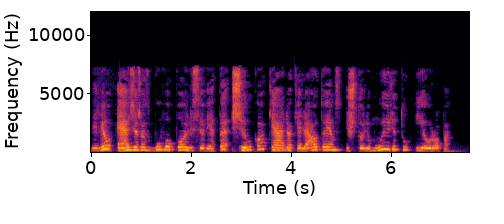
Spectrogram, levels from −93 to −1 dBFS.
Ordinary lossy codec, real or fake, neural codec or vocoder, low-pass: AAC, 32 kbps; real; none; 7.2 kHz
